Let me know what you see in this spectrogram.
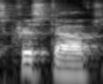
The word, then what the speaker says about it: Krzysztof: Yeah, it's Krzysztof, just like Kieslowski's first name, and then I guess we'll say Piszewicz.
